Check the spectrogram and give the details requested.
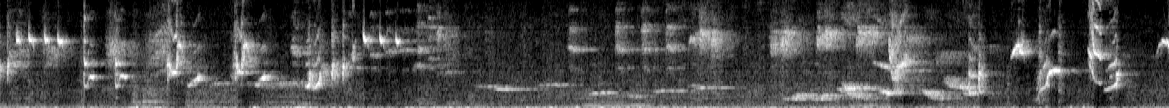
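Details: Long-tailed shrike, known for copying other birds' voices and kept for song contests, giving a varied master song: harsh squawks, short whistles and scratchy high chirps mixed with lower drawn notes, uneven pacing, faint low background rumble.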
